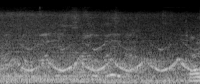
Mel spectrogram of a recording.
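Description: An electronic siren wailing rapidly up and down, about three sweeps a second.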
